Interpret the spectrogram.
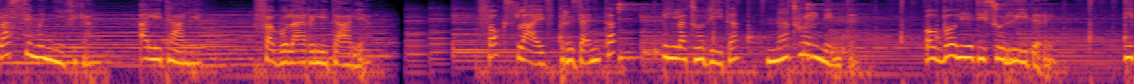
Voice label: ITALIAN COMMERCIAL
